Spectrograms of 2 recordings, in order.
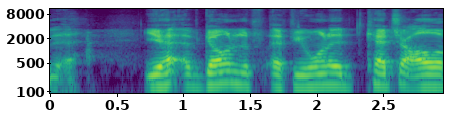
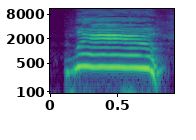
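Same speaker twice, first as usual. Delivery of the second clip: cheering. Real, not acted. Cheering a viewer.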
